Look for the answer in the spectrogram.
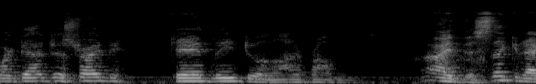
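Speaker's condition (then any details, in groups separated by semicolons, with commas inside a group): Friedreich's ataxia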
